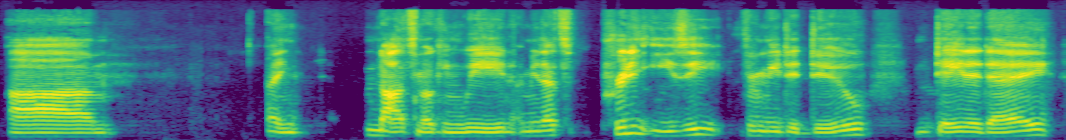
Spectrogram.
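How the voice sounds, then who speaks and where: A man's voice: lowish voice, slow pace, fairly bright tone. Rambling man in casual talk. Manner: rambling, informal, frequent swearing. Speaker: host of a self-improvement conference call. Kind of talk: casual, unscripted explanation on a call.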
